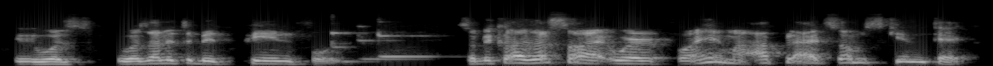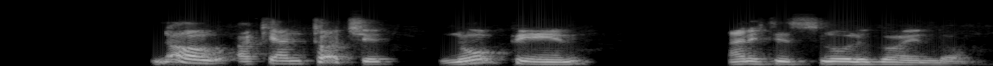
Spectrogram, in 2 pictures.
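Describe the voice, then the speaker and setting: Brief: Jamaican man, fairly high voice, rambling trainer on a muffled call. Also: a bit bright, slightly rough. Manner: chatty, repeats himself, goes off on tangents. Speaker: sales team leader giving a training. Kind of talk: casual online training call.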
